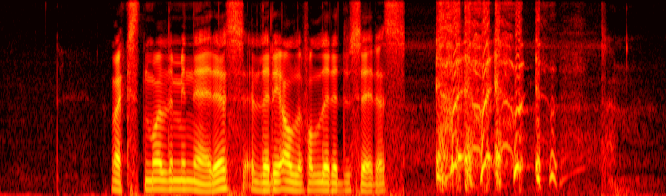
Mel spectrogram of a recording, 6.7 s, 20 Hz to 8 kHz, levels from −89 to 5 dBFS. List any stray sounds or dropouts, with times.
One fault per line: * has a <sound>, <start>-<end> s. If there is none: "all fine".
* has a cough, 4.4-5.9 s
